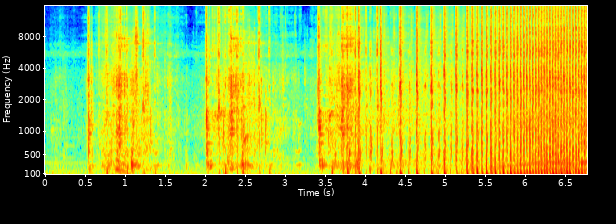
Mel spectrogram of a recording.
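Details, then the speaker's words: Old lawnmower that sat about five years, muffler removed, wrong carburetor fitted, started with starter fluid; head gasket reportedly bad: hard pulls and coughs, then fast sharp raw popping bark with no muffler. "yeah so i finally got this thing to work and that's what it sounds like with this old crusty muffler off there"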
